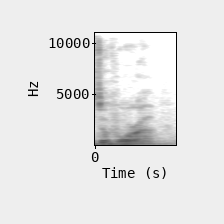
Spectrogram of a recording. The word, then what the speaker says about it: Devorah: So I changed it to Devorah. And it's just an easier. And then the other part of that is, when I say my name is Devorah, what do I get back? – Devorah.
